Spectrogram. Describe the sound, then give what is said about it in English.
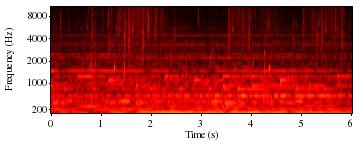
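Water poured onto the leaves of a taro plant trickles and drips steadily, rolling off the leaves, with small scattered droplet taps over a low, continuous background hum; moderately quiet, no voices. “Watch what happens when I pour water on them.”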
